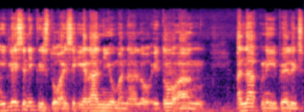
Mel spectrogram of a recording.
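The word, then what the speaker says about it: Eraño Manalo: minister pala ng iglesya ni kisto ay si Iran manalo ito ang anak ni Felix Manalo dah naak ni Felix Manalo bilang leader pinalitan ito ng anak pinili nila yung anak na si Iran manalo By the way Bakit may kahalili ang tungkulin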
